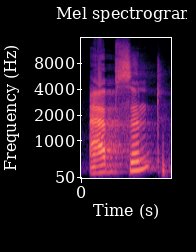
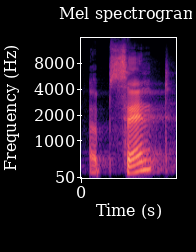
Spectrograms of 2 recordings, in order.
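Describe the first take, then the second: First: The stress is on the first syllable. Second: The stress is on the second syllable.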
